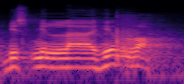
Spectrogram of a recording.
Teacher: Ketika al bertemu dengan huruf ro, maka alnya tidak terlihat atau tidak terbaca. Ada dalam tulisan tapi tidak ada dalam bacaan. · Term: idgham syamsiah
